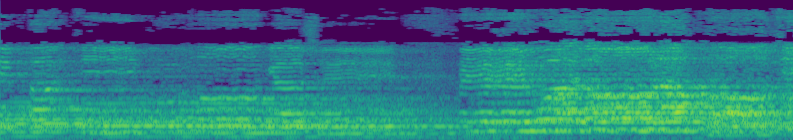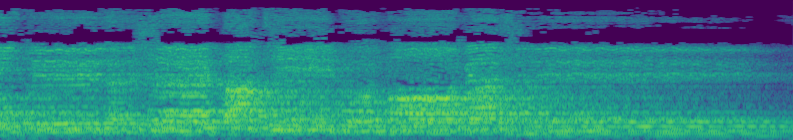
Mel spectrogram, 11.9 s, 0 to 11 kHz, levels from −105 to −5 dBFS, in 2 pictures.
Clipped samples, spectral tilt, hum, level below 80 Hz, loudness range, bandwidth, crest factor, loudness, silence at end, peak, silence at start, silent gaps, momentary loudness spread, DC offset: under 0.1%; -4.5 dB/octave; none; -60 dBFS; 5 LU; 9.4 kHz; 18 dB; -27 LUFS; 0 s; -10 dBFS; 0 s; none; 9 LU; under 0.1%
